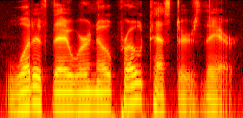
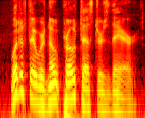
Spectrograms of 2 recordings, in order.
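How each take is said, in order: First: It is said slowly and drawn out. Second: It is said at normal speed.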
